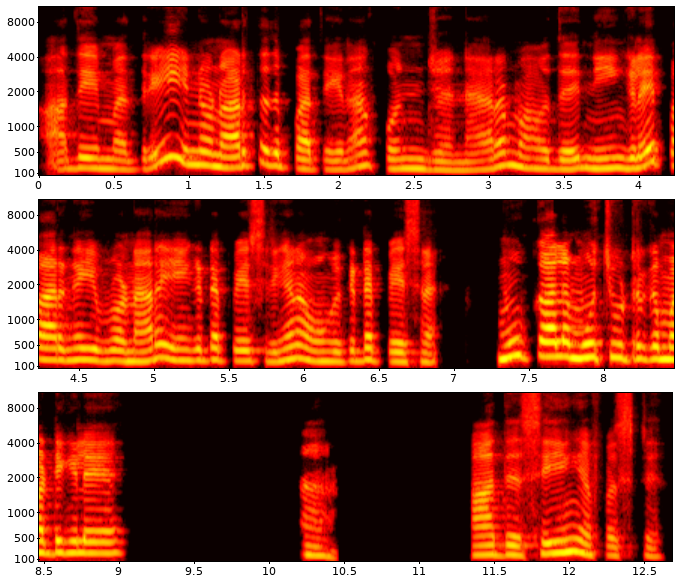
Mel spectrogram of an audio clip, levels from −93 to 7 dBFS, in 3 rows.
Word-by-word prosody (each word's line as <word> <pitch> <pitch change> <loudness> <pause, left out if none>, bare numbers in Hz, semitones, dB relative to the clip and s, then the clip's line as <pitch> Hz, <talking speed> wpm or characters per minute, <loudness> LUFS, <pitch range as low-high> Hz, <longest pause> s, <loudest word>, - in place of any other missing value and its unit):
அதே 195 +3 -2 0.2
மாதிரி 175 +4 -5 0.2
இன்னொன்னு 250 -5 +1
அடுத்தது 255 +2 -1
பார்த்தீங்கன்னா. 175 +3 -3 0.2
கொஞ்சம் 180 -4 -4
நேரம் 225 +9 -3
ஆவது 180 -2 -3 0.2
நீங்களே 195 +6 +1
பாருங்க 220 -1 +3
இவ்வளோ 200 0 -1
நேரம் 245 +6 +2
என்கிட்டே 215 +1 -1
பேசுகிறீங்க, 200 +1 -2
நான் 220 -5 0
உங்ககிட்ட 195 +3 -1
பேசுறேன் 180 -1 -2 0.4
மூக்கால 285 0 +6
மூச்சு 270 +1 +3
விட்டுருக்க 245 -2 0
மாட்டீங்களே? 220 -1 +3 1.4
அ. - - -2 1.1
அத 185 -1 +1
செய்யுங்க 220 +2 +3
பஸ்ட்டு. 165 -1 -8
205 Hz, 120 wpm, -25 LUFS, 185-230 Hz, 1.4 s, மூக்கால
